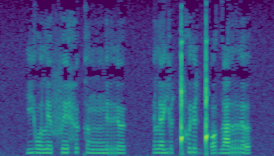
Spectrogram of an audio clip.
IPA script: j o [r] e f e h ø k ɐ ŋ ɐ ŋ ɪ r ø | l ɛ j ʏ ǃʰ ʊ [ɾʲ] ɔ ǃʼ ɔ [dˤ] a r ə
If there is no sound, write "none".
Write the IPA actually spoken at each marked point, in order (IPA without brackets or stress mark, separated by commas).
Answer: l, ɾʲ, d̪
